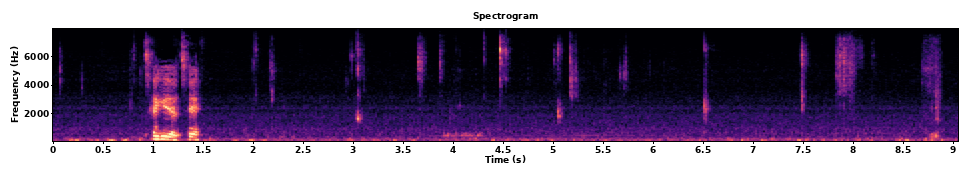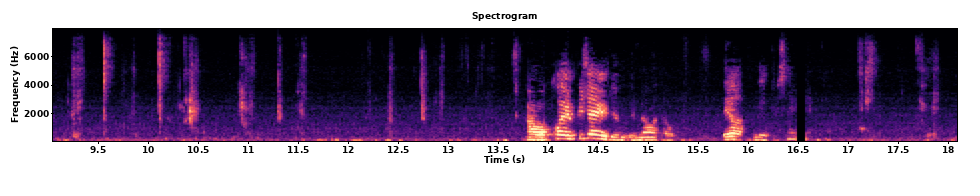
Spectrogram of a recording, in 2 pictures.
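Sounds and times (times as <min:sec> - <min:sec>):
person chewing crunchy vegetable: 0:07.5 - 0:13.8, 0:17.1 - 0:18.0.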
